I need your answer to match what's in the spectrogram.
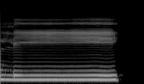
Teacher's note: یہاں پر یا مدہ ہو رہا ہے اس لیے ہمیں کھینچ کر پڑھنا ہے اپ ٹو 1 الف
